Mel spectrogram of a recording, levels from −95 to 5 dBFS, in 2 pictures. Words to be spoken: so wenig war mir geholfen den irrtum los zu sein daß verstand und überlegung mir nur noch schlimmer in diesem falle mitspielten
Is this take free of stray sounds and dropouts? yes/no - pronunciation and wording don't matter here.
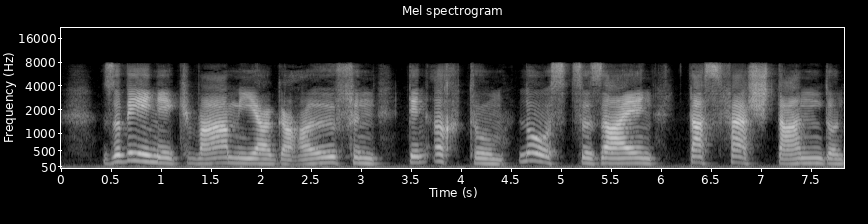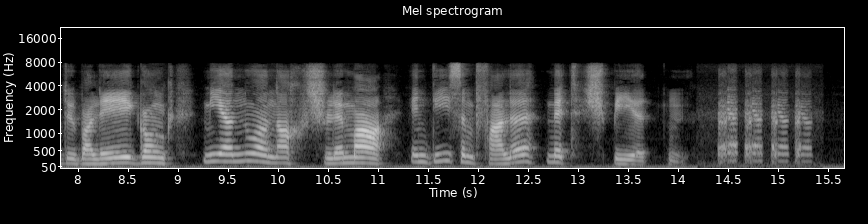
no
